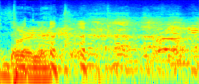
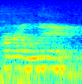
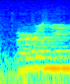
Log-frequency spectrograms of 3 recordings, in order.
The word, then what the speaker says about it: Berlin: I'm Brazilian but I have to correct you it's Berlin the same way same way as is not not Berlin it's Berlin in New Hampshire oh Berlin same but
